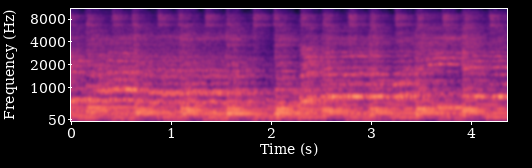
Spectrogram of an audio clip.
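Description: Gospel choir singing with microphones through a PA system, with a tambourine shaken in a steady beat.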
